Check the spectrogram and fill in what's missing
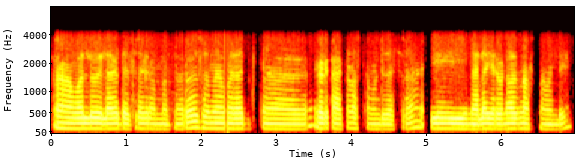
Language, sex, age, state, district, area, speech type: Telugu, male, 60+, Andhra Pradesh, Kakinada, rural, conversation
